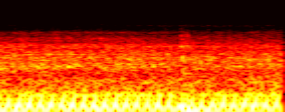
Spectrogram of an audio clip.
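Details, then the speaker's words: Farmall H tractor with loader and wide front end, idling after refueling (it had simply run out of gas): loud, deep, steady idle with even low pulse, no misses or knocking; a little noisy but runs real well, good motor. "But it runs good and works good. It was out of gas, like I figured. So I'll let you guys see how good it runs right here. Said quite well. A little noisy, but it runs real well. Good motor."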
